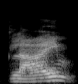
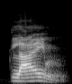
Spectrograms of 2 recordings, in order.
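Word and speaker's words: climb: एल आई एम B this is क्लाइम क्लाइम क्लाइम माने चढ़ना क्लाइम तो इसमें बी साइलेंट है क्लाइम इसमें बी नहीं आएगा राइट तो दिस इज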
